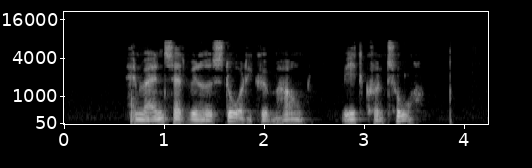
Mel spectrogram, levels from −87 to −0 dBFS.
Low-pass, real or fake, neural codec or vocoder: 7.2 kHz; real; none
